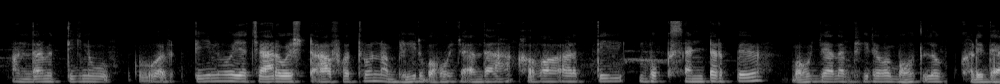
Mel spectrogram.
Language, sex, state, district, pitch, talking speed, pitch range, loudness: Bajjika, male, Bihar, Vaishali, 130 Hz, 170 wpm, 125-140 Hz, -30 LUFS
